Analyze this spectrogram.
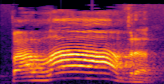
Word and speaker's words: palavra: pronto matou ah palavra Qual que é a sílaba tônica de palavra ah palavra é o nome da sua amiga você tem que chamar ela novamente palavra Olha o la entendeu bom legal eh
